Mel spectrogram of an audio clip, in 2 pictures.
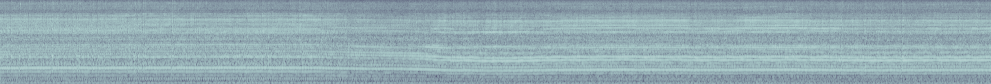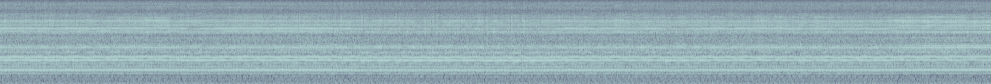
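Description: Motor of the aircraft carrying the camera, a steady whine made of many tones that drops slightly in pitch about five to seven seconds in, then holds steady.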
